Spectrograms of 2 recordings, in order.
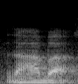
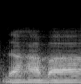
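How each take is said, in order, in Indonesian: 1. Vokal akhir diucapkan pendek. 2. Vokal akhir diucapkan panjang. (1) "satu orang" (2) "dua orang"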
